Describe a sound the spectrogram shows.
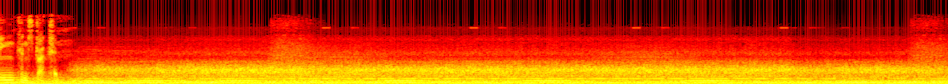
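Spaceship engines hum low and steady.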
